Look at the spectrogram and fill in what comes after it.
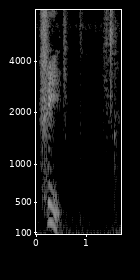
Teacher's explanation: একটু বাতাস দিব। তাহলে ফি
